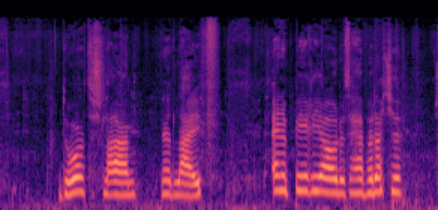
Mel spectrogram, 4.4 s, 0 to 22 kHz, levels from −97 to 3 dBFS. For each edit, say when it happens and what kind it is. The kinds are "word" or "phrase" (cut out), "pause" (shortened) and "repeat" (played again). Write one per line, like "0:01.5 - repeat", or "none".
0:01.6 - word
0:02.6 - pause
